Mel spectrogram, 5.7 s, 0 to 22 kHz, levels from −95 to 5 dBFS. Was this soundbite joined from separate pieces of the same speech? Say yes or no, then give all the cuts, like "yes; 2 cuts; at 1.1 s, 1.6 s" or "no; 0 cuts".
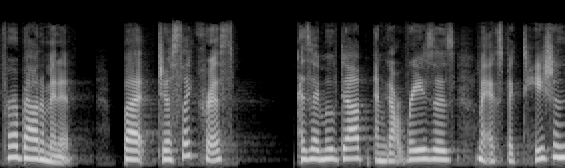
yes; 1 cut; at 4.8 s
